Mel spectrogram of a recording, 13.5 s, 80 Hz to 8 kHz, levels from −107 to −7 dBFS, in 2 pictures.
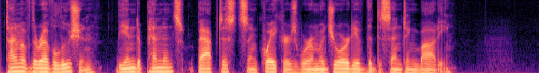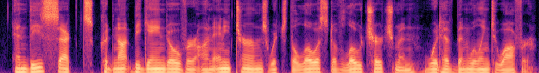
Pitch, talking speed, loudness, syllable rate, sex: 95 Hz, 185 wpm, -20 LUFS, 5.5 syllables/s, male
